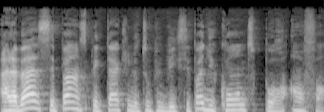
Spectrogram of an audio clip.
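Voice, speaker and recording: A man's fairly high, dark, mellow voice with lively intonation at a moderate pace, in a very clean recording with a silent background. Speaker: actor and storyteller. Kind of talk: interview about his show. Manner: hesitant, with filler words.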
